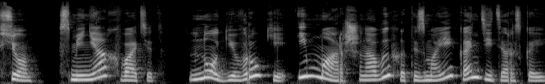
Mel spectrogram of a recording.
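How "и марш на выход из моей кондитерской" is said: ordinary delivery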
